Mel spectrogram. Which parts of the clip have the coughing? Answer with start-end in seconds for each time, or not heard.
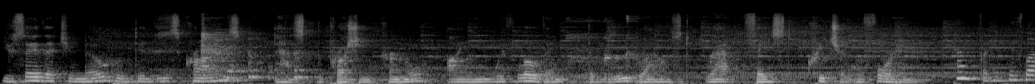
1.4-3.0, 5.7-6.5.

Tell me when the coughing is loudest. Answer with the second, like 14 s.
2 s.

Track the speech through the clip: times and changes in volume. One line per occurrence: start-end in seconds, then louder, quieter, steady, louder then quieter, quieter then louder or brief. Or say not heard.
0.0-10.3 steady.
